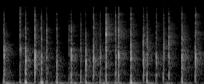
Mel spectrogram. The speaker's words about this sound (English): Golf clap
